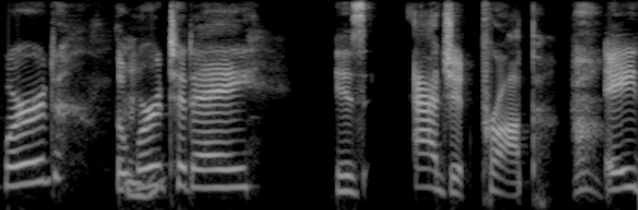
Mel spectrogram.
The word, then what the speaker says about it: agitprop: eological scents oh God that's how it's pronounced you could also say agot prop just neither of those sound right agit prop can I ask for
